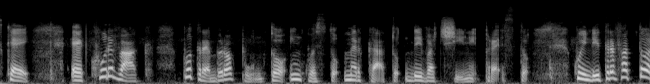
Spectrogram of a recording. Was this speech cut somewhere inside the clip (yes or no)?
yes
